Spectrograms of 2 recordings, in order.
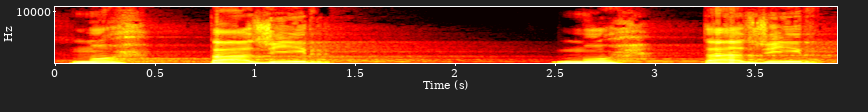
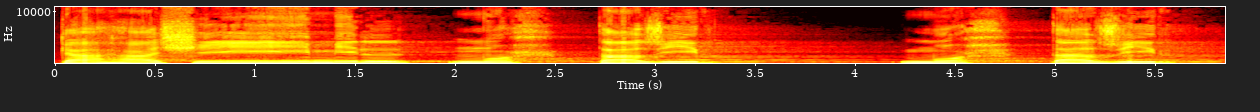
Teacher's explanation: Huruf ro yang di ujung disukunkan atau dimatikan karena dia berada di ujung ayat.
